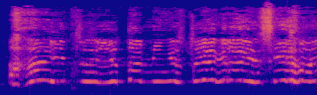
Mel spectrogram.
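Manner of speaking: put-on a small boy joining his father's tears; little son's voice. Pastor voices his small son answering tearfully. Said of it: "Le dije".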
